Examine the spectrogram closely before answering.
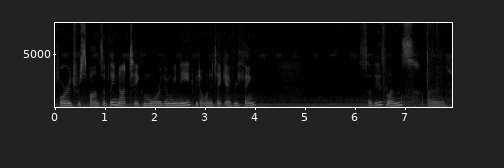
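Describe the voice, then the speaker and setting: Congested, nasal woman talking slowly. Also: mid-range voice, a little hiss or hum. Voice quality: slightly nasal. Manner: relaxed, unhurried with fillers. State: congested with a cold. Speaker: forager and video host. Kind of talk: casual how-to narration. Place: outdoors by an abandoned railway line.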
